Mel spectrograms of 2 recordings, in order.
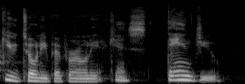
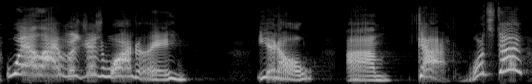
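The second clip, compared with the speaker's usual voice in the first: high, shouting, slowing toward the end; high hammed-up old-lady threat; mock flustered old lady; 10 semitones higher, 3 dB louder, slower than usual. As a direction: bluster like the confused caller. Caller flustered, threatening to call.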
